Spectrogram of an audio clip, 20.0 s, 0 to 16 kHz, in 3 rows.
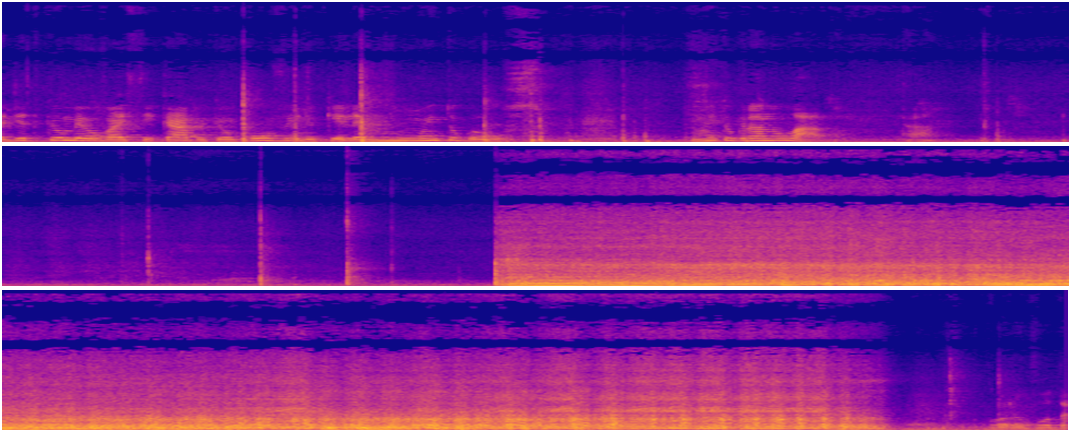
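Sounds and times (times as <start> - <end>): blender motor running: 9.8 - 18.9.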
